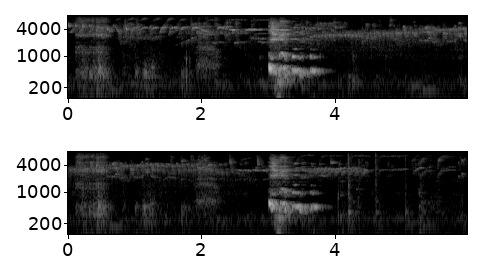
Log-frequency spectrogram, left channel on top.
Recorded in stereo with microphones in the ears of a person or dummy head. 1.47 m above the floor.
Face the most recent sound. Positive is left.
turn(degrees=50)  # may be behind; listen again after turning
